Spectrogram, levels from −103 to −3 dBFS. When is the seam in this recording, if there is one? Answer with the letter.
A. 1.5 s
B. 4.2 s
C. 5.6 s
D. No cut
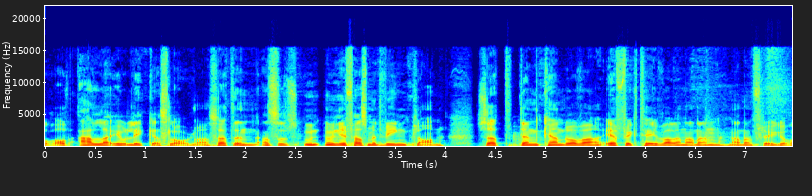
A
